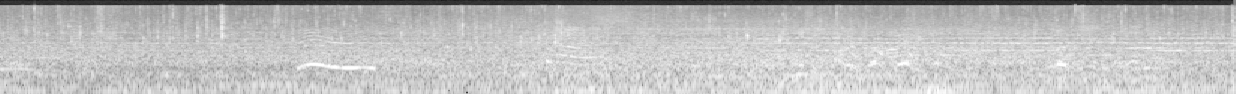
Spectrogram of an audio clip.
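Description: Water pouring from a fountain spout into a stone basin, under the faint talk of a crowd standing around.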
